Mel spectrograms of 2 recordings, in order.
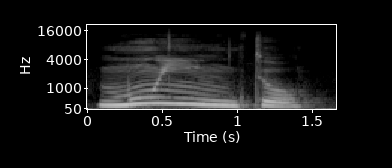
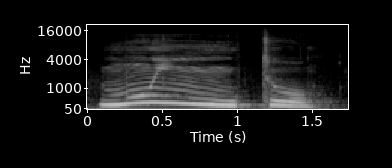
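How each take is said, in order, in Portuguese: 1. O meio diz-se com som nasal. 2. O meio diz-se com som nasal.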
